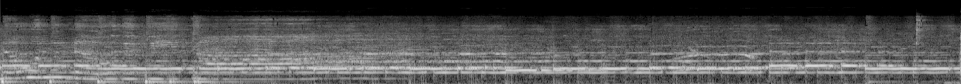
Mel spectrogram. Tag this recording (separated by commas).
Music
